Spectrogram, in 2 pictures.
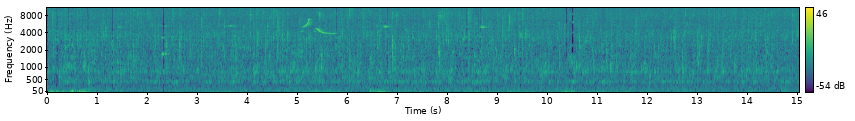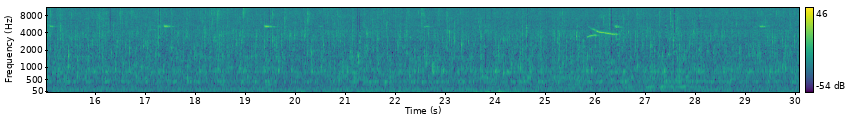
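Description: Creek water flowing steadily, with a songbird giving short high chirps every few seconds and two quick falling whistles, one about five seconds in and one near the end.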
